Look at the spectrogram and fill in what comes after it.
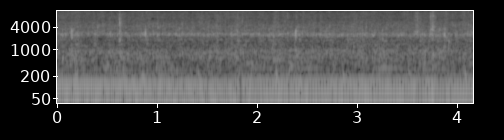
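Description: Chicken pieces frying in oil in a pan: a steady sizzle with scattered crackling pops. Soft background music holds low notes underneath.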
